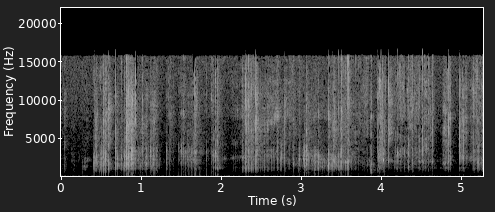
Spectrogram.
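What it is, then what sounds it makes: Wooden stick box scratched. Fingertips and nails scratch and rub the ribbed sides of a hand-sized hollow hexagonal box made of thin wooden sticks. A dense run of quick, dry raspy scrapes and crackles carries bright, papery highs over a low rumble, each stroke dying away almost instantly.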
